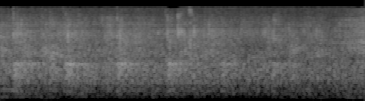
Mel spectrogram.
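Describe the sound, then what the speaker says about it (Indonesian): Church congregation applauding during a sermon, a soft, fairly distant patter of many hands clapping steadily for a couple of seconds. "Yang percaya boleh kasih tepuk tangan dulu yang luar biasa."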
